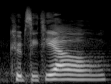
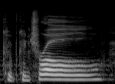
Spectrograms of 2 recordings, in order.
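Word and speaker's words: kubectl: to pronounce Cube CTL it could be Cube CTL Cube control Cube cuddle kuy cuddle that last one's my favorite um you got to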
